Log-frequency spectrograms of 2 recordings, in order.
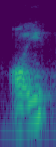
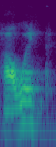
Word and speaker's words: Hawick: It's called Oik, but the place is pronounced Hawick. So I thought it was Howick, but according to my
